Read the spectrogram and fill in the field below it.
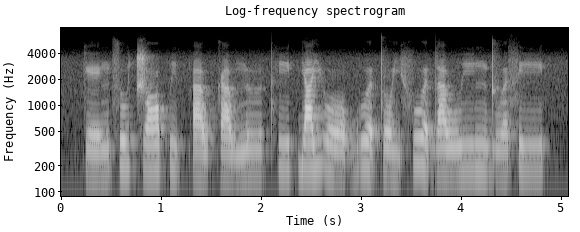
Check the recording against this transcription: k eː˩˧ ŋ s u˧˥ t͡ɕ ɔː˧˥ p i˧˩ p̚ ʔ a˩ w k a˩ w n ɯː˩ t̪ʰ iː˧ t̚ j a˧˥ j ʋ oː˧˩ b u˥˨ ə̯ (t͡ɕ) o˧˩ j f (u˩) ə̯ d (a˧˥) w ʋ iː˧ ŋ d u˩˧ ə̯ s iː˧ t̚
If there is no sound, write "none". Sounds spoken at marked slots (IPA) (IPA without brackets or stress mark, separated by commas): t̪, u˥˨, a˧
